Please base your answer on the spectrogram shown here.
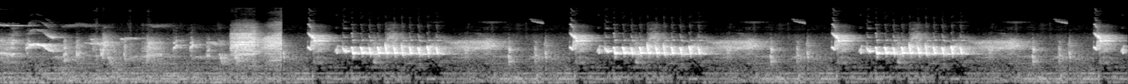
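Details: Greater green leafbird, called cucak kombo, singing lure and master material for training other birds: the same phrase repeats about every three seconds, a burst of sharp notes followed by a fast, even, rattling trill.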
